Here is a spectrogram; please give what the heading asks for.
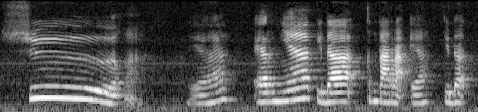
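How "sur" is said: throaty r, rounded u; French sur demo. Shown as a demonstration. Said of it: "Jadi dibacanya sur".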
